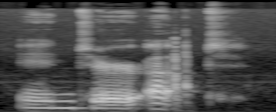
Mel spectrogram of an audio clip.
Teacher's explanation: interrupts we sort of stressed the last part · So an anapest is 3 syllables. It's unstressed, unstressed, stressed.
